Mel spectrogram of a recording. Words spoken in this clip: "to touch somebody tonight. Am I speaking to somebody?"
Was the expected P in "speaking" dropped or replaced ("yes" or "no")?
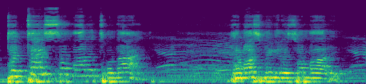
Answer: yes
